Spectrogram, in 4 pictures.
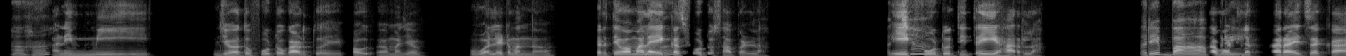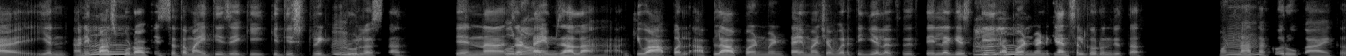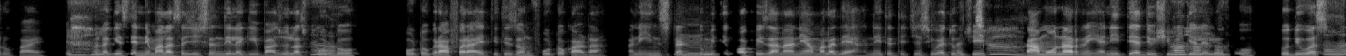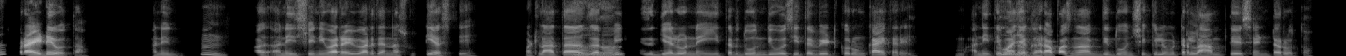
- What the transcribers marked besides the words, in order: other background noise; surprised: "अच्छा"; surprised: "अरे, बापरे!"; chuckle; in English: "सजेशन"
- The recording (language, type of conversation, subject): Marathi, podcast, तुमच्या प्रवासात कधी तुमचं सामान हरवलं आहे का?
